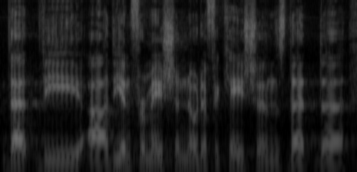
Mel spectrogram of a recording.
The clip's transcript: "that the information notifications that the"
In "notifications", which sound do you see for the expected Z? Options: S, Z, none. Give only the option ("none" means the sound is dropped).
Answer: Z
